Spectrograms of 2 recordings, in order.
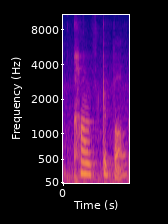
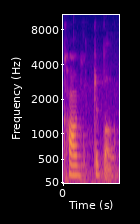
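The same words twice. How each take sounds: First: The middle sound is dropped from the word. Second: The same.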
